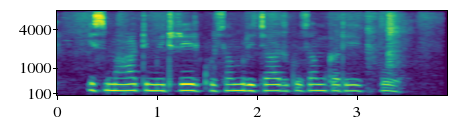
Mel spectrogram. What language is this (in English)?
Magahi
